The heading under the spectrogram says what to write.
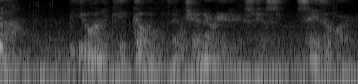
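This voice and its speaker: Whispering in a put-on character voice at a fairly quick pace, someone speaks over loud background noise. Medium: game stream. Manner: quiet, earnest.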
